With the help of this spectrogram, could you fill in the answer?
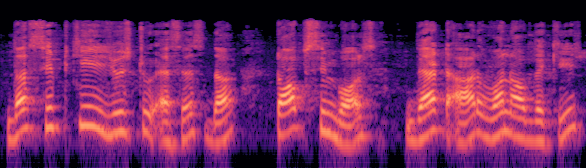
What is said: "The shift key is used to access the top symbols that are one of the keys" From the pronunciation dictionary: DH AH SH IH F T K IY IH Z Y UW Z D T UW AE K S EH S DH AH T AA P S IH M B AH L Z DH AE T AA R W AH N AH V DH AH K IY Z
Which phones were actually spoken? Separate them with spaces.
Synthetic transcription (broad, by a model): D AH S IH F T K IY Y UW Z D T UW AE S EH S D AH T AA P S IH M B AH L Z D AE T AA R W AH N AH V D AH K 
